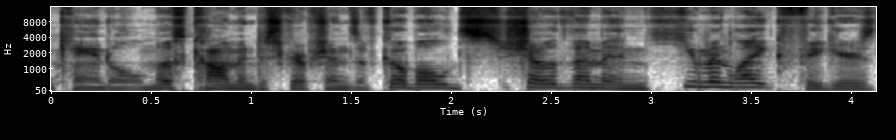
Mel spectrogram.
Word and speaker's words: kobold: jobber enemies of dnd the kabul the kobold not the kabobs occasionally kabold spelt with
